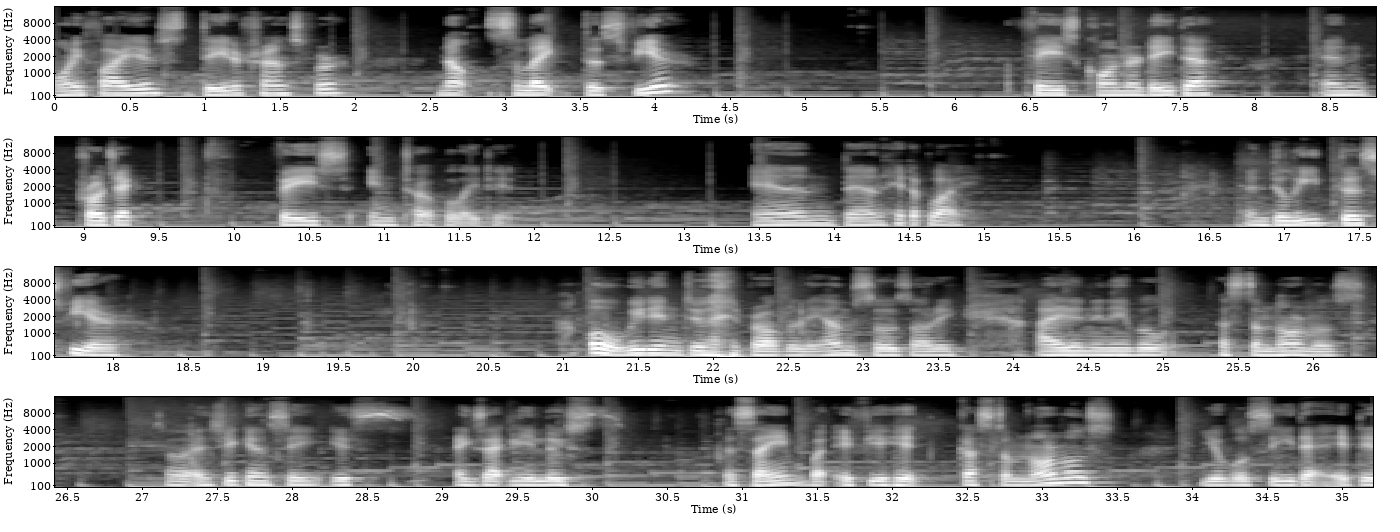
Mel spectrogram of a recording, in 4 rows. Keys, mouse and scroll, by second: 2.7 click, 5.3 click, 14.3 click, 15.0 click, 16.4 x, 17.8 z, 18.1 alt+a, 18.4-19.0 scroll up 4, 19.0 middle click, 20.1 click, 20.7-21.1 scroll down 4, 21.2 ctrl+z, 21.4 ctrl+z, 21.6 ctrl+z, 22.7 middle click, 26.4 click, 27.3 h, 27.9 click, 28.7 scroll up 1, 30.6 shift+middle click, 32.9 click.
